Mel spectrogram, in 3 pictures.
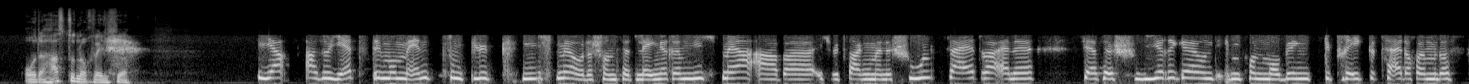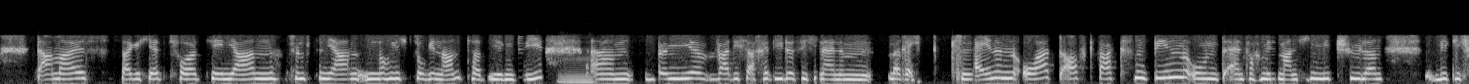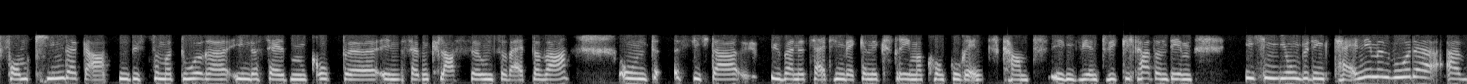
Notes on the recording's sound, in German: Am Telefon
